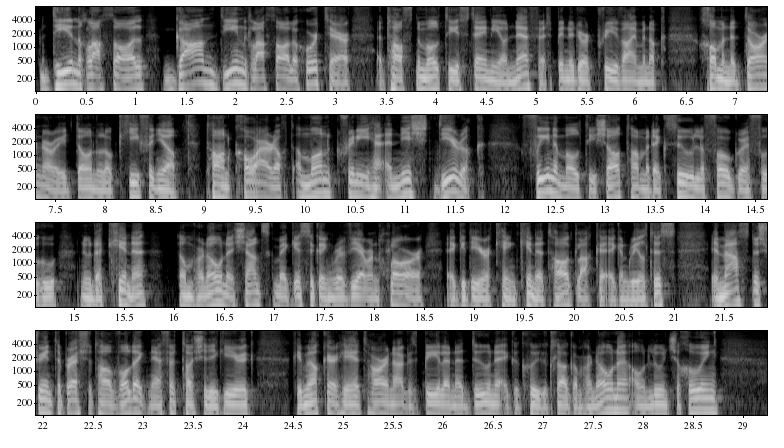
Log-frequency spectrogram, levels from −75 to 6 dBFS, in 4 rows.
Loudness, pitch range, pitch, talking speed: -19 LUFS, 95-120 Hz, 105 Hz, 145 wpm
